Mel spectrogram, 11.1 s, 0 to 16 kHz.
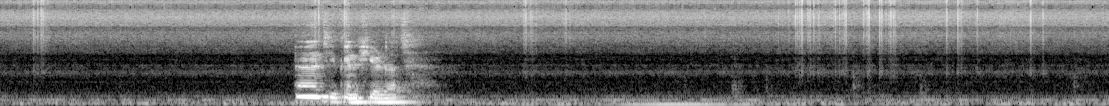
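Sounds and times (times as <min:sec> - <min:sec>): crackling and popping from speaker: 0:00.3 - 0:00.6, 0:07.3 - 0:11.0.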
